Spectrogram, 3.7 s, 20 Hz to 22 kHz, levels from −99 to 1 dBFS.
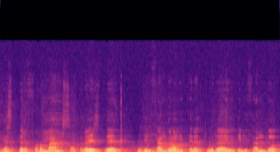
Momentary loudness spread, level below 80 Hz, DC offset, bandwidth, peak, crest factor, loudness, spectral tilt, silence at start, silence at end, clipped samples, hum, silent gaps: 5 LU; -44 dBFS; under 0.1%; 11.5 kHz; -4 dBFS; 18 dB; -21 LUFS; -9 dB/octave; 0 s; 0 s; under 0.1%; none; none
